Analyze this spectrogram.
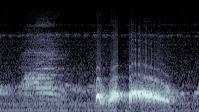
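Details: Spotted dove in full voice, used as a lure to get reluctant doves to call: one low, hoarse phrase of a short rising note, a quick second note, then a long drawn-out falling coo, with a steady low hum behind.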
